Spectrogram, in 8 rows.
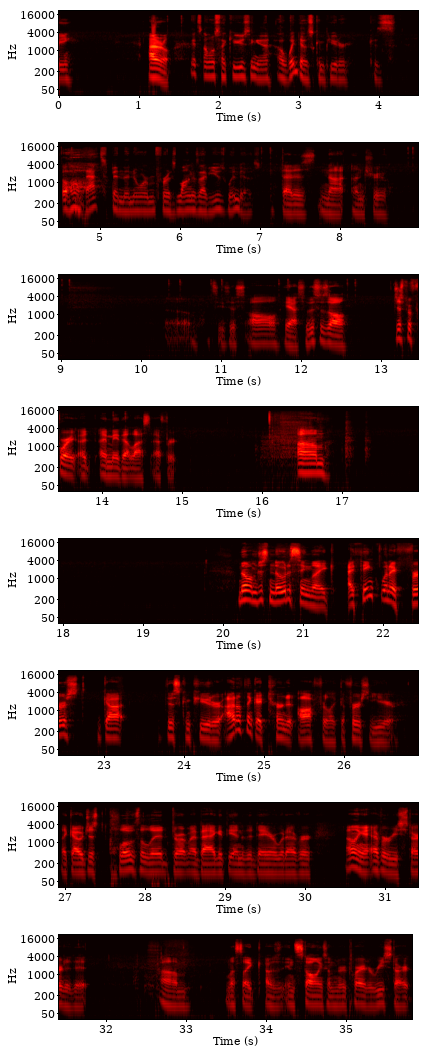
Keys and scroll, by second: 5.4 super+s.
